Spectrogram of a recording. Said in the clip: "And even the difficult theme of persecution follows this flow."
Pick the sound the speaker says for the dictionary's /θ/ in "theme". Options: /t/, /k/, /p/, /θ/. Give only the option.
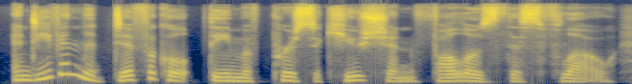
/θ/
